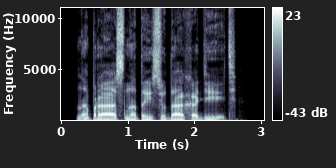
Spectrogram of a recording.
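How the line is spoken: Pleased deep giant's bass. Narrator (Russian): Довольно пробасил третий великан

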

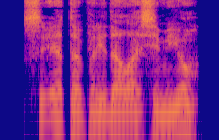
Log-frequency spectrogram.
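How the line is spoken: Hoarse. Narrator (Russian): хрипло сказал Подольский

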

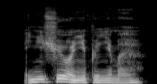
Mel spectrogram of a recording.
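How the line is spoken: Timid interjection. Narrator (Russian): робко вмешался господин Рахмани

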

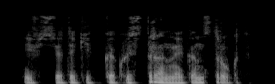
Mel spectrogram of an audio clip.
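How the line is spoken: Mumbling. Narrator (Russian): бормотал Калистратис

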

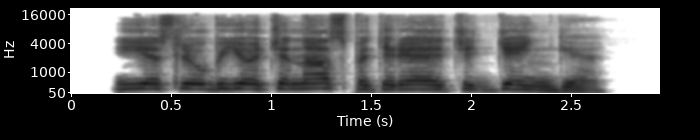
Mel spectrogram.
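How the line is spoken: Barking. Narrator (Russian): рявкнул капитан

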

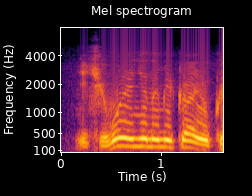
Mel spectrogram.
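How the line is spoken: Shouted. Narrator (Russian): крикнул Хатчмейер

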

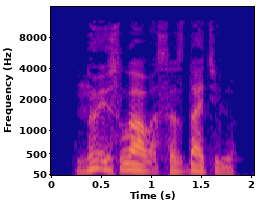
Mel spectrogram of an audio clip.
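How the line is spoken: Relieved exhale. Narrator (Russian): облегченно выдохнул я

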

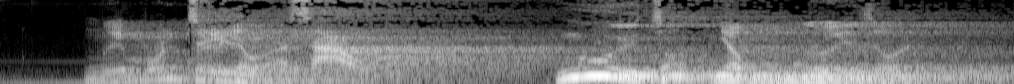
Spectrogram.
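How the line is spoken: Roar. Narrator (Vietnamese): Dao long gầm lên

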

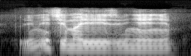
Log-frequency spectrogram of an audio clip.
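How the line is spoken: Weary tone. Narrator (Russian): произнес он утомленным тоном

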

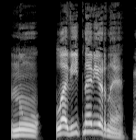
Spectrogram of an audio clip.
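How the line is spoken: Uncertain statement. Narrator (Russian): неуверенно заявил Кайто

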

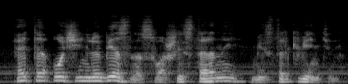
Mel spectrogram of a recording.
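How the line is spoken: Plain. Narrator (Russian): сказала она

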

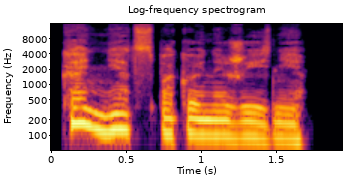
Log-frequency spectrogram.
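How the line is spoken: Aunt's heavy sigh. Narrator (Russian): тяжело вздохнула тетя

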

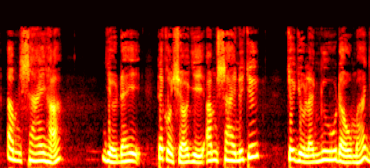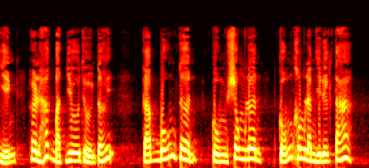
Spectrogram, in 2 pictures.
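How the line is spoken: Giggling. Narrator (Vietnamese): Thạch Cơ nương nương cười khúc khích

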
